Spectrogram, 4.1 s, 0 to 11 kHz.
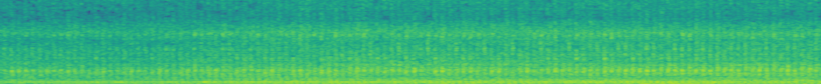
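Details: Hyundai i20 petrol engine idling evenly with a steady hum, no knocking or misfire, after repairing broken wiring causing an injector open-circuit fault on one cylinder; faults cleared, no check engine light, normal idle.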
